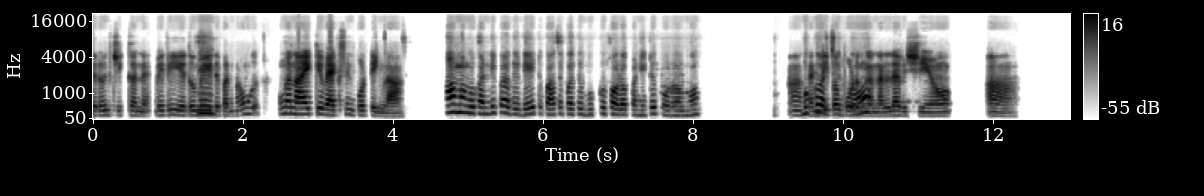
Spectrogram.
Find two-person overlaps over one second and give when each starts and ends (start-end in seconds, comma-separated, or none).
none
